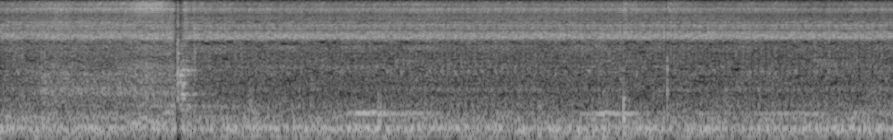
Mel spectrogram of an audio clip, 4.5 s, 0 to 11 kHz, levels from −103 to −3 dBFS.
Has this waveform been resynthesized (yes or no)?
yes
